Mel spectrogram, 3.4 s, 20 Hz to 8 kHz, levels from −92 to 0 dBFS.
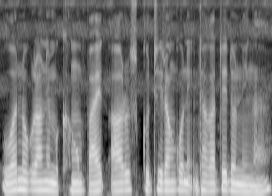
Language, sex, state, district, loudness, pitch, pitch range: Garo, male, Meghalaya, South Garo Hills, -14 LUFS, 125 Hz, 115-125 Hz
